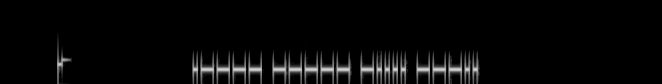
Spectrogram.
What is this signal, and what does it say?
Morse code, heard as a keyed tone, about 30 wpm, 700 Hz. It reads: 1068
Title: Numbers - 4-Digit 30wpm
